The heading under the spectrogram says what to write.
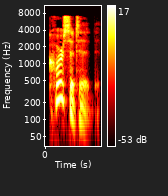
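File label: "corseted", British English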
